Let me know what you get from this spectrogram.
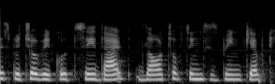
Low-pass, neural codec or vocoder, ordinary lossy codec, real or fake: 7.2 kHz; none; none; real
